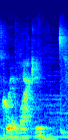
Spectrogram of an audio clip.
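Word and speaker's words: greywacke: Pyon scale and yeah it is pronounced gr wacky and this is an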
